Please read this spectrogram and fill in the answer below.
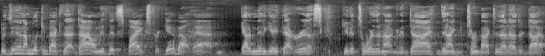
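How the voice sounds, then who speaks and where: With a Southern US accent, a man talks at a fairly quick pace and a fairly high pitch. His loudness stays very even, and his pitch variation is ordinary. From US South. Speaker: psychology professor. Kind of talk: panel discussion.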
